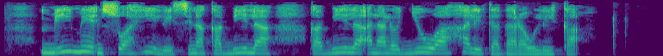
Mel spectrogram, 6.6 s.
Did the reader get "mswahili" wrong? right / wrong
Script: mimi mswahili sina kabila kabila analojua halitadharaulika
right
